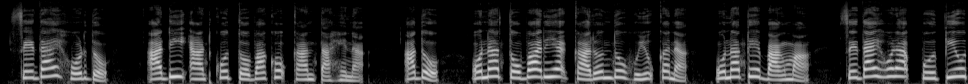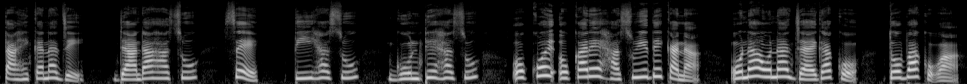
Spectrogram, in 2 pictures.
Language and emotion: Santali, neutral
